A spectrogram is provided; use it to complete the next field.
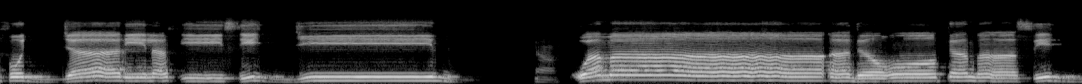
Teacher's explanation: huruf jim mohon untuk diperhatikan jangan ada angin yang keluar ya. Karena huruf jim sifatnya kan apa? Jahar ya. Iya, bukan hams.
